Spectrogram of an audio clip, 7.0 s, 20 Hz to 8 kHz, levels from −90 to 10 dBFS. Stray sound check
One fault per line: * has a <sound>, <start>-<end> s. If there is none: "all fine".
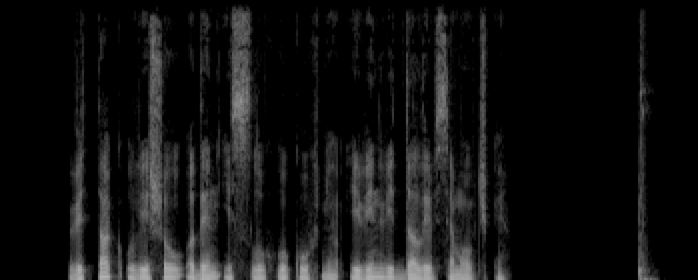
* has a squeak, 6.4-6.6 s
